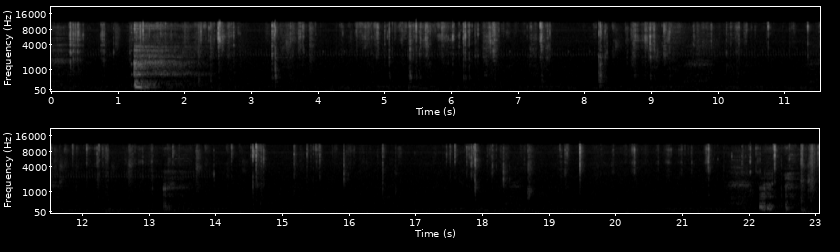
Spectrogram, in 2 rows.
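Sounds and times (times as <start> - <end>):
paper rustling: 2.2 - 7.6, 8.2 - 10.5.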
